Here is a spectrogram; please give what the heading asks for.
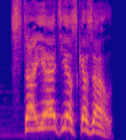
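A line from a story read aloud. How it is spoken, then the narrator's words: Man yelling. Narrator (Russian): заорал мужчина в костюме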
